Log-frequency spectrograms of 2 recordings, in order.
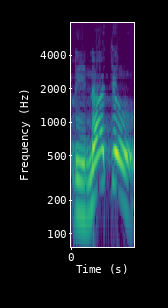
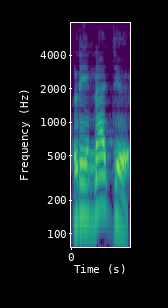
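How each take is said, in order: First: The j sound has a heavy, exaggerated bounce. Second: The j sound has a light, small bounce. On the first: The speaker calls it wrong. "Jangan sampai linaje, nggak perlu" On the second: The speaker calls it right. "dibacanya tipis-tipis"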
